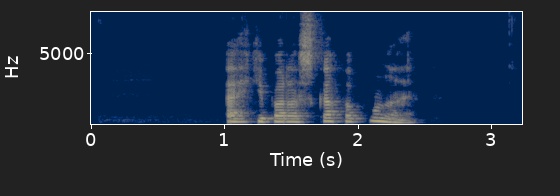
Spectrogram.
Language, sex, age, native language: Icelandic, female, 30-39, Icelandic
